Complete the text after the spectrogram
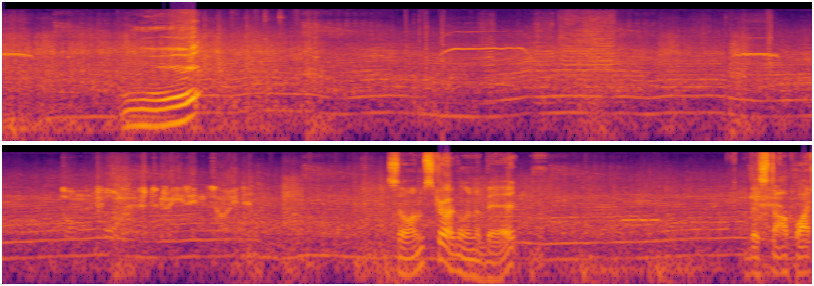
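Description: A rally car engine roars steadily at high revs.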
